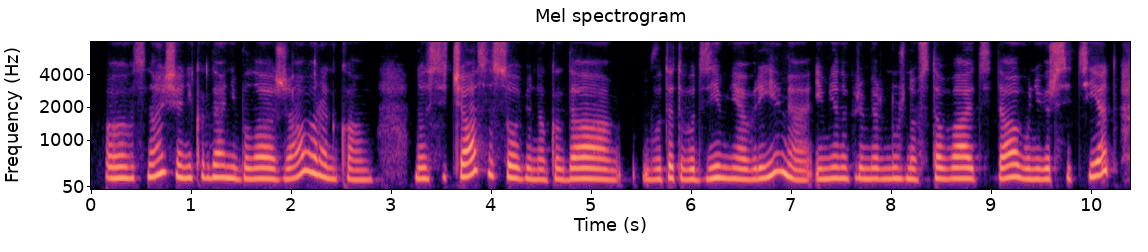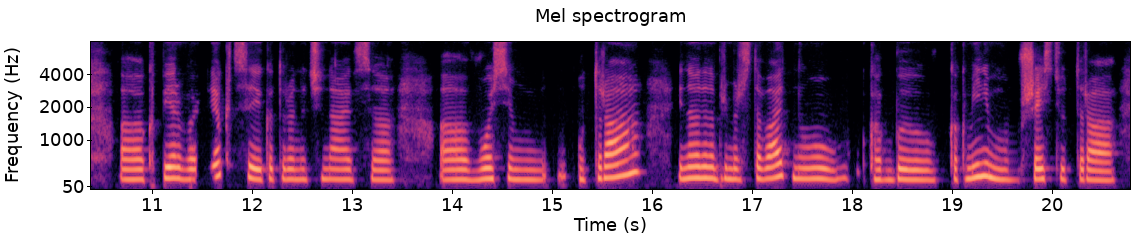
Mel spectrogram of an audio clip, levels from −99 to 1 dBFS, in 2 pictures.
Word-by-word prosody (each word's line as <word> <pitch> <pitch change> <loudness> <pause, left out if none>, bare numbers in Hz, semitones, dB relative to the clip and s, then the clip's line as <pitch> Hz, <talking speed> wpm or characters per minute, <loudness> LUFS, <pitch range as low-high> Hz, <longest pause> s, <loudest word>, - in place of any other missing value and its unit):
Э, 230 0 +2
знаешь, 275 +9 -1
я 255 - +3
никогда 245 +1 0
не 230 -1 +1
была 215 0 +1
жаворонком, 215 - -1 0.4
но 220 -2 0
сейчас, 265 - 0
особенно, 220 -7 0
когда, 215 0 +1 0.3
вот 205 +1 -5
это 230 -1 +1
вот 200 -2 -2
зимнее 220 -1 +1
время 225 - +1
и - - -4
мне, 220 +1 0
например, 215 -1 -2
нужно 215 0 -2
вставать, 220 +1 -1
да, 235 +3 +3
в 235 - -1
университет, 215 - -1 0.4
а, 205 0 +2
к - - -13
1 225 -3 +4
лекции, 255 -5 +2
которая 210 0 -3
начинается, 205 -1 -3 0.4
а, 200 0 +1
в 195 - -5
8 215 +1 +1 0.4
у 270 - -11
утра, 240 - +4 0.4
и 220 - -1
надо, 230 +1 +5
например, 215 -2 +1
вставать, 225 +6 +2
ну, 220 -1 0 0.2
как 200 -2 -2
бы, 195 -1 +1
как 210 +1 -6
минимум, 220 -5 +3
в - - -12
6 210 0 +1
утра. 195 -2 0
215 Hz, 135 wpm, -23 LUFS, 205-230 Hz, 0.4 s, надо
